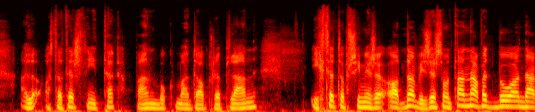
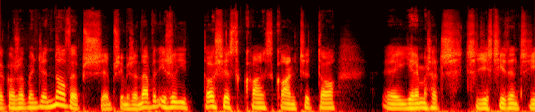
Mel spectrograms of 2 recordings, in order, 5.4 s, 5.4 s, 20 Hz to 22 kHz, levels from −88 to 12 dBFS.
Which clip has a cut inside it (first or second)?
second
